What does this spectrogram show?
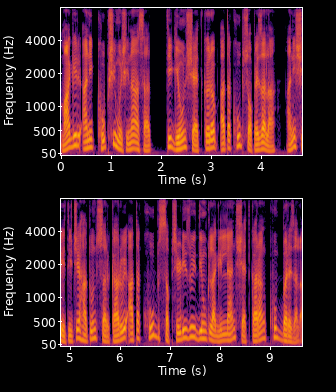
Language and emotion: Goan Konkani, neutral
